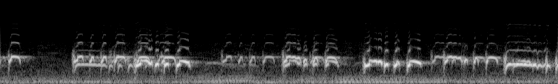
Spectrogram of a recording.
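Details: Zebra dove of the cemani variety giving its song: clusters of rapid, rolling coo notes separated by brief gaps, several phrases in quick sequence with a slightly lower drawn-out ending coo, and a soft background hum.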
